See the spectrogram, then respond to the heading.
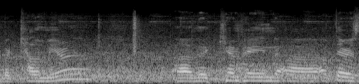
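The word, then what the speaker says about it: καλημέρα: I see, and we see pictures of, I'm going to pronounce this wrong, but Kalimera? The campaign up there, is that... Oh, Kalimera.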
